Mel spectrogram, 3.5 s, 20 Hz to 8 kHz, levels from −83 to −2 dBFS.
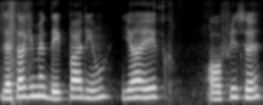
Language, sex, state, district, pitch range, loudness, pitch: Hindi, female, Bihar, Kishanganj, 220-255 Hz, -16 LUFS, 245 Hz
